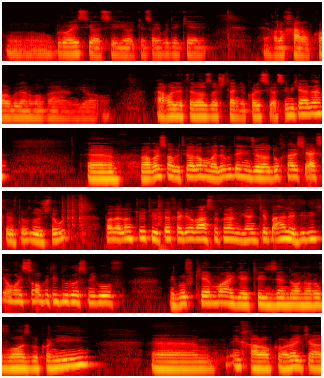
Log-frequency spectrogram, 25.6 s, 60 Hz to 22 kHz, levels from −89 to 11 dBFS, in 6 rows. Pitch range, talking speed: 130-170 Hz, 140 wpm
